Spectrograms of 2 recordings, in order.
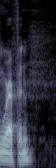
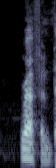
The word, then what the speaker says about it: Refn: I don't know how to say his last name. Nicholas Winding Refn. – Refn, thank you.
